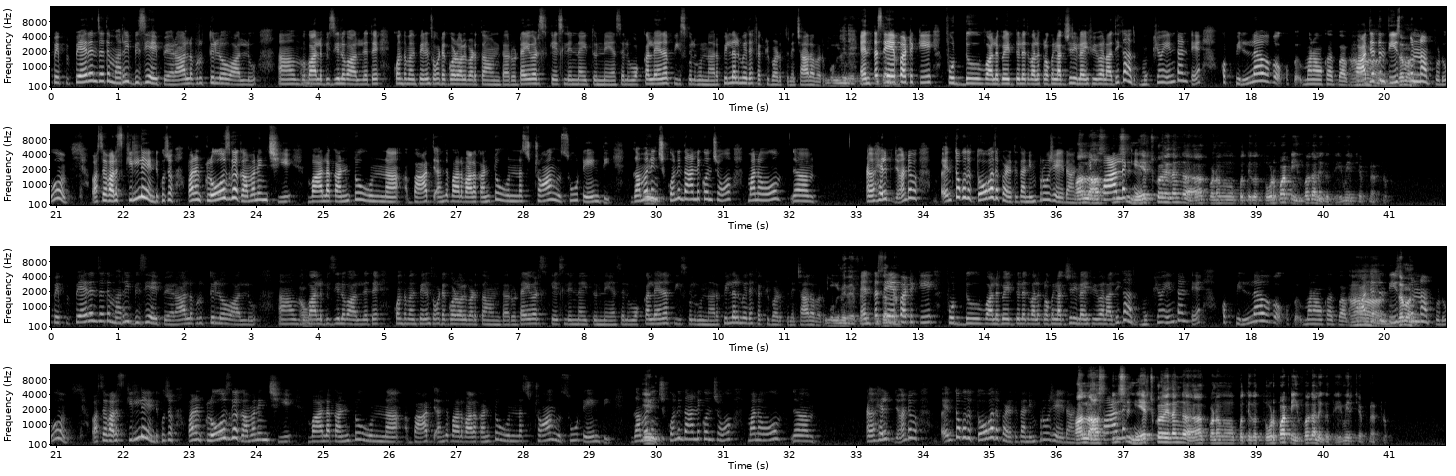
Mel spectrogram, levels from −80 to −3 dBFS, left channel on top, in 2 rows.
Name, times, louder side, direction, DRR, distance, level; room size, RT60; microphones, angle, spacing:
voice 1, 0.0-11.6 11.8-17.5 17.8-32.4 33.2-36.4 36.7-37.3, left 7 dB, 70° left, 0.5 m, -30 dB
voice 2, 11.6-12.1 12.5-12.6 19.5-20.5 29.8-30.0 36.3-41.0, right 4 dB, 60° right, 1.3 m, -28 dB
16.5 x 6.4 x 3.0 m
head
